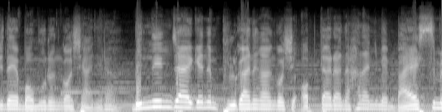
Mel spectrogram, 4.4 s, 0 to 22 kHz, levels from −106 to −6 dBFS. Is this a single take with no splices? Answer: no; 1 cut; at 1.1 s

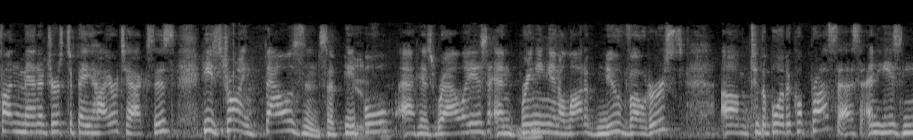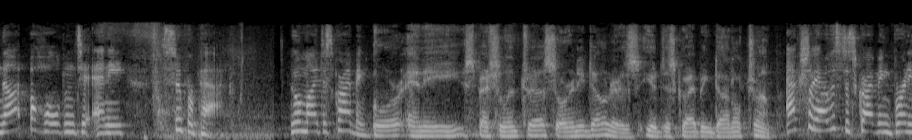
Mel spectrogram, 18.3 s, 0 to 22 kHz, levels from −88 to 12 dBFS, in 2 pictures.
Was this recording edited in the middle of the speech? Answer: yes; 1 cut; at 17.2 s

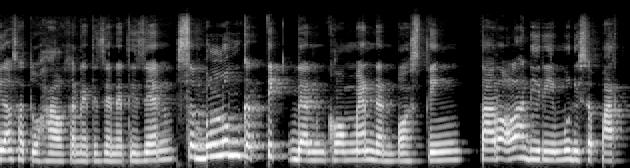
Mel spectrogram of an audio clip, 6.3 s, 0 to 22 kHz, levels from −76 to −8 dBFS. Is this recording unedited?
yes; 0 cuts

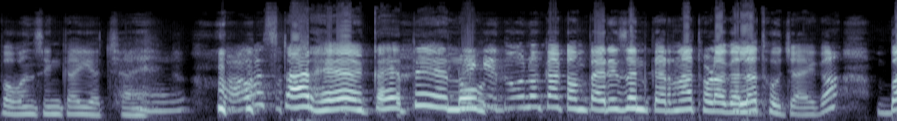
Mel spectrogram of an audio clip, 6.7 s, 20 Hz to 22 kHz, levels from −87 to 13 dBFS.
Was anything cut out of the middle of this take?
no; 0 cuts

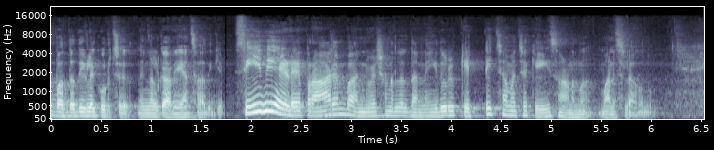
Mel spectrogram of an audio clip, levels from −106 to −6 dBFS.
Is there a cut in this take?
yes; 1 cut; at 1.7 s

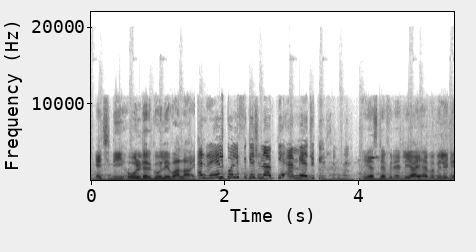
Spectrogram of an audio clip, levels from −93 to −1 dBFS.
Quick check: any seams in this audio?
yes; 1 cut; at 1.5 s

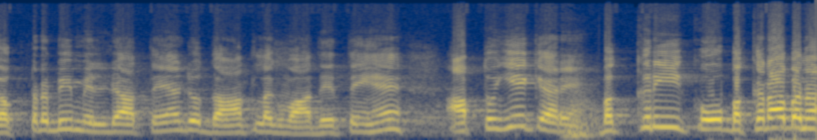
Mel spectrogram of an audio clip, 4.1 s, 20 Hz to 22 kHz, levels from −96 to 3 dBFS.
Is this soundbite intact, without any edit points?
no; 1 cut; at 2.9 s

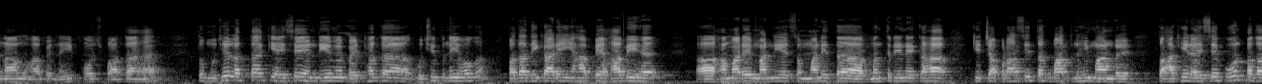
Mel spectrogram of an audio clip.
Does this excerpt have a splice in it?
yes; 1 cut; at 4.9 s

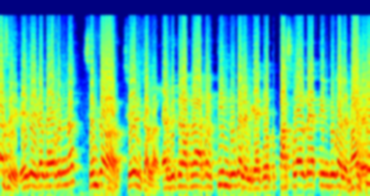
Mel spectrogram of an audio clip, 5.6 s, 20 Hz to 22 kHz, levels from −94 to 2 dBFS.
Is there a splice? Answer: yes; 1 cut; at 2.4 s

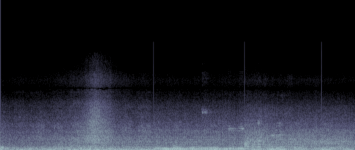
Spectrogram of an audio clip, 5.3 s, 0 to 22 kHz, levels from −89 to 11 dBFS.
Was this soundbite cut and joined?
no; 0 cuts

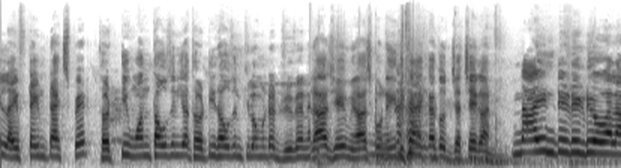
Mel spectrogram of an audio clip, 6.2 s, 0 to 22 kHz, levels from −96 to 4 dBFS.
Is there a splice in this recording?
yes; 1 cut; at 3.1 s

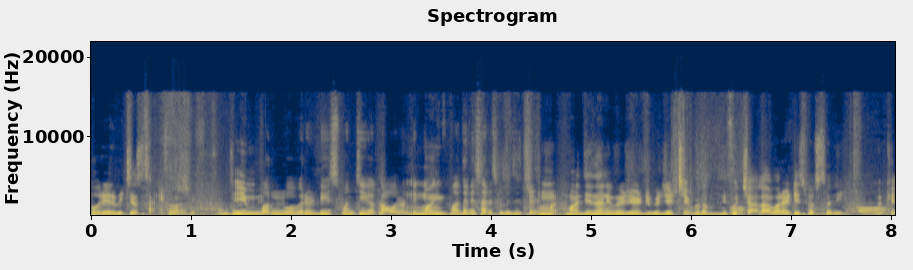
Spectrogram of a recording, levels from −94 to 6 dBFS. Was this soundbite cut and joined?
yes; 1 cut; at 1.7 s

